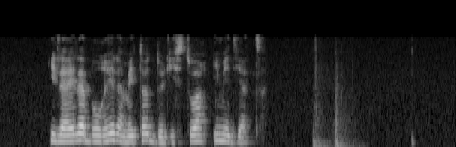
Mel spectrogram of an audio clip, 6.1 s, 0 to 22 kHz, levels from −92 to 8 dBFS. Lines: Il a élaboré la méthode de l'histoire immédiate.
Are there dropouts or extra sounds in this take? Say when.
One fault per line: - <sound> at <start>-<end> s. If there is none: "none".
- squeak at 4.2-4.9 s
